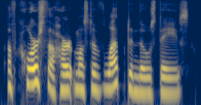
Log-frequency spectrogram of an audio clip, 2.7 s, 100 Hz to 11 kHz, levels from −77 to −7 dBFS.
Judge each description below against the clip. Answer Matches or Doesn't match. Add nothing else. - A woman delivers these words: Matches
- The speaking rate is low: Doesn't match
